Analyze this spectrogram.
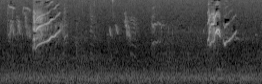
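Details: European greenfinch singing more faintly: two buzzy phrases, each a rasping burst followed by rising thin whistled slurs, separated by about two and a half seconds of quiet with faint distant notes.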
